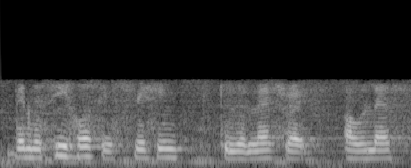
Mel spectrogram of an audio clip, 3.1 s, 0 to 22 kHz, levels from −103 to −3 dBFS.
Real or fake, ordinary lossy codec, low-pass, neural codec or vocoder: fake; none; 3.6 kHz; codec, 16 kHz in and 24 kHz out, 2.2 kbps, FireRedTTS-2 codec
